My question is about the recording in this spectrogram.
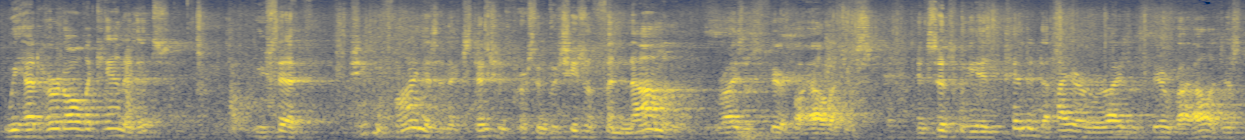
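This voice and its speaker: A man gives a relaxed, storytelling introduction of a conference speaker. His voice sits in a middle register and comes from far off in a very echoey hall, with clear noise behind it. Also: medium pitch. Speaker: faculty colleague introducing the speaker. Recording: echoey hall, distant mic, background noise.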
